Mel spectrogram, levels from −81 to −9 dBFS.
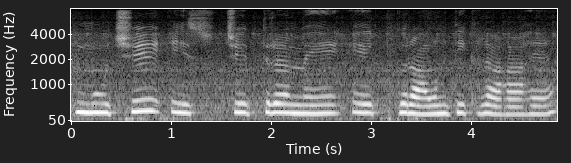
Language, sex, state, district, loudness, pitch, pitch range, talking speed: Hindi, female, Madhya Pradesh, Dhar, -13 LUFS, 235 Hz, 220-245 Hz, 110 wpm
